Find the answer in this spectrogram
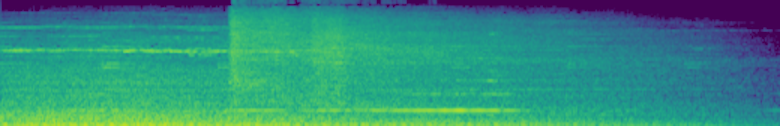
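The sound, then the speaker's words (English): A train rumbles heavily through the Amtrak train station in San Luis Obispo, California, its wheels letting out high, sustained metallic squeals over a low mechanical roar that gradually fades as it moves away. “I'm …, reporting from the Amtrak train station in San Luis Obispo, California,”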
